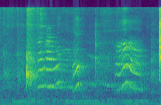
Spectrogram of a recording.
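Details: Tame Indian ringneck parakeets, one of them lutino, bonding and talking indoors; wavering, voice-like warbled phrases rising and falling in pitch, separated by short pauses, ending in an abrupt loud burst.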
